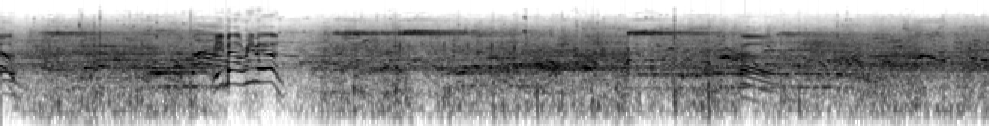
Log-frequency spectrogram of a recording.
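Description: Spectators shout and cheer in a gym.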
